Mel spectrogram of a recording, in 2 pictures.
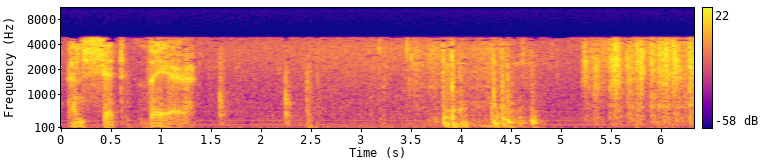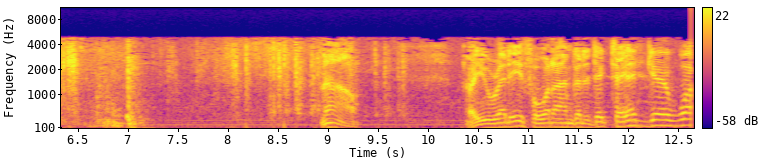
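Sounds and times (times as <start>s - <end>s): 
speech: 0.1s - 1.5s, 10.5s - 12.6s
wooden drawer in a table sliding open and shut: 3.8s - 7.3s
rummaging for a pen and hotel writing paper in a drawer: 4.5s - 7.2s.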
